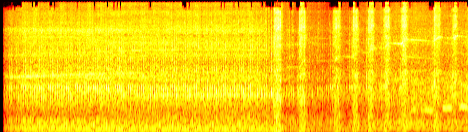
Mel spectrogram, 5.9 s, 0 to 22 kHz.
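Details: HX35 tractor turbo on a diesel, at low-rpm early boost: steady running with a clear high whistle, then sharper rising whistles as boost builds. A healthy turbo spooling.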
